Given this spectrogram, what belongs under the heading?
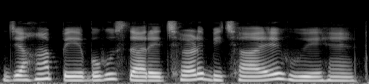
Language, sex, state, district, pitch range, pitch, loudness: Hindi, female, Jharkhand, Ranchi, 185-215 Hz, 190 Hz, -13 LUFS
